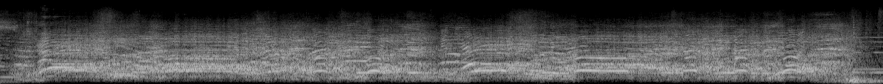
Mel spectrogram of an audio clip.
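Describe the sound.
Hundreds of supporters of Omar García Harfush cheer his announcement that he will seek to become head of government of Mexico City: a loud, continuous roar of overlapping voices, with rising yells and calls that hold steady for the whole stretch before cutting off at the end.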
